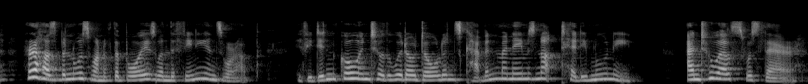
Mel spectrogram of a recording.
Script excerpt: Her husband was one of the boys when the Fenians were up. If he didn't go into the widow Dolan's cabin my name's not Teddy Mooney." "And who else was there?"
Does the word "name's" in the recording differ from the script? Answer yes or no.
no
